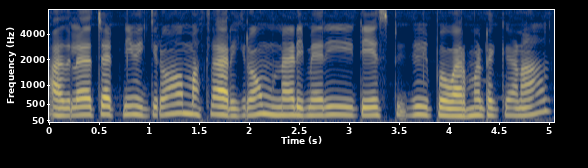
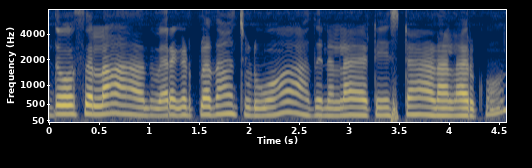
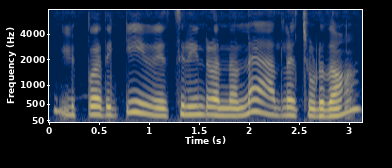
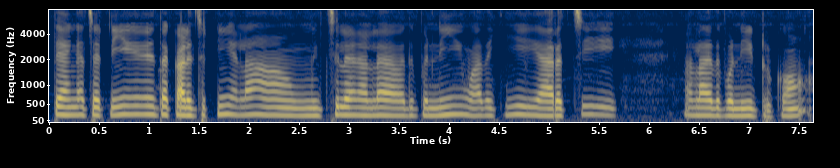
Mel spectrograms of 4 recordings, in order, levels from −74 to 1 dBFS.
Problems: constant background noise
